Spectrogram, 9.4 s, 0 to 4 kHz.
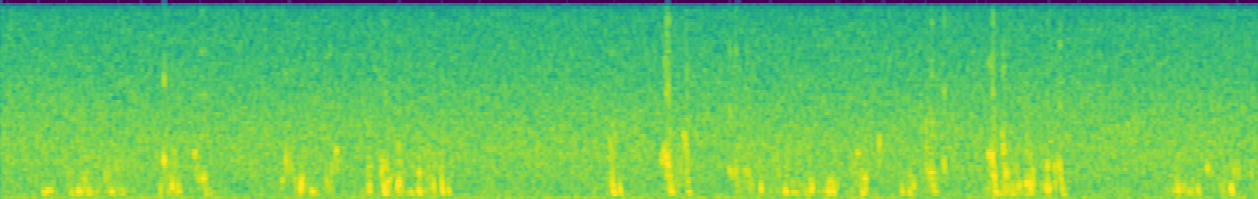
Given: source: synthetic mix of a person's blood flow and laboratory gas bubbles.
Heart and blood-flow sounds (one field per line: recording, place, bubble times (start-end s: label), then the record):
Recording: Doppler ultrasound of blood flow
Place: subclavian vein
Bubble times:
0.30-0.43 s: bubbles
0.48-0.99 s: bubbles
1.18-1.38 s: bubbles
1.43-1.60 s: bubbles
2.08-2.57 s: bubbles
2.68-3.41 s: bubbles
4.52-4.69 s: bubbles
4.93-5.22 s: bubbles
5.44-6.32 s: bubbles
6.35-6.63 s: bubbles
6.71-6.89 s: bubbles
6.92-7.12 s: bubbles
7.38-8.02 s: bubbles
8.72-9.30 s: bubbles
9.37-9.45 s: bubbles
From the record:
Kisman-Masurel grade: 243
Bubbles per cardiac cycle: several, 3 to 8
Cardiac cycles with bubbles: 100%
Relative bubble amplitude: loud (0.450 to 0.775)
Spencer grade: 3 (all of the cardiac periods contain showers or single bubble signals, but not dominating or overriding the cardiac motion signals)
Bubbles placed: anywhere in the cardiac cycle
